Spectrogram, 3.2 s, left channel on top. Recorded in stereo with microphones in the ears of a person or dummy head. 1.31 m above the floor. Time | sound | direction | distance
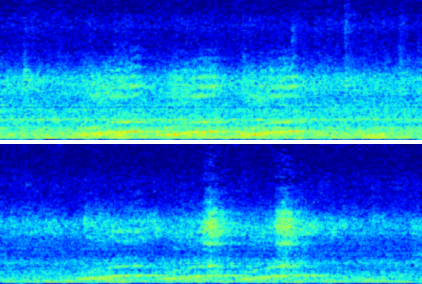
0.6 | an alarm | 85° left | 5.5 m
